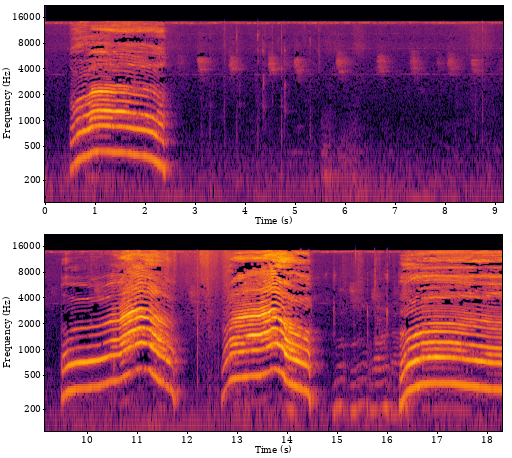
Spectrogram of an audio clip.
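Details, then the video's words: Domestic cat, described as angry and always wanting to fight, acting brave and intimidating: drawn-out harmonic yowls, rising and falling, in four bursts of one to two seconds separated by quiet gaps. "KUCING PEMARAH. Suaranya Aneh."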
